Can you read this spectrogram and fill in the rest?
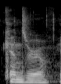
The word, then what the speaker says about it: Kensrue: Ernie Ball Music Man, Dustin Kensrue, is that how I say his name? Stingray RS. – Yeah, man. Kensrue. Yep.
